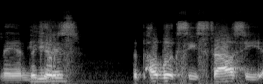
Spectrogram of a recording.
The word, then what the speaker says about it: Fauci: Fauci. Chi, like cheese. The moon's made of cheese. Everyone knows that. – Fauci.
